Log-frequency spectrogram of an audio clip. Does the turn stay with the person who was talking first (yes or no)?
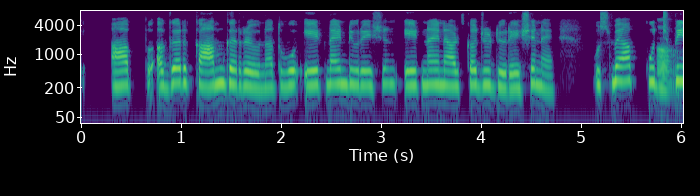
yes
